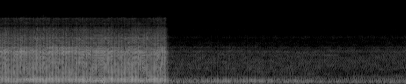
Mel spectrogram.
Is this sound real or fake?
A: fake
